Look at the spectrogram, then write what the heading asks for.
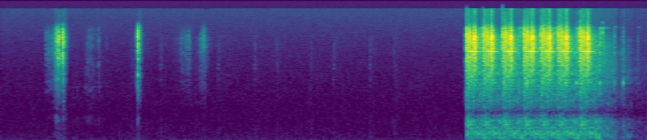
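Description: Gunfire in the video game Free Fire, a few sharp isolated shots followed after a quiet pause by a loud sustained burst of rapid automatic fire, no talk.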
